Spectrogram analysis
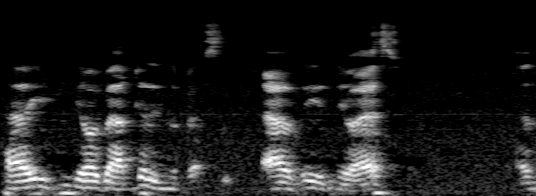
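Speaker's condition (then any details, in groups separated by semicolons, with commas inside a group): Cerebral palsy; uses wheelchair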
